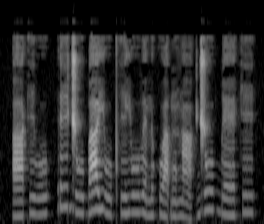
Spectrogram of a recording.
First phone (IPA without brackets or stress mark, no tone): aː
